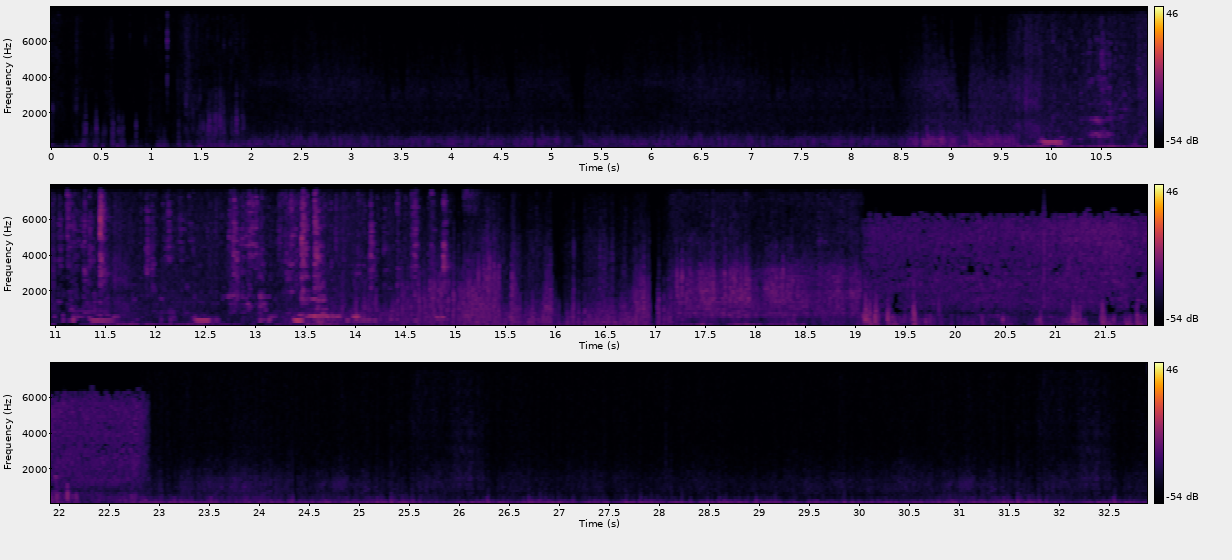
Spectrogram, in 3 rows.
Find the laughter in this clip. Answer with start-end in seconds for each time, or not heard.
not heard.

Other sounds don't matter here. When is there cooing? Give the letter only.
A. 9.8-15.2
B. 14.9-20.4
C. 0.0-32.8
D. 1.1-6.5
A.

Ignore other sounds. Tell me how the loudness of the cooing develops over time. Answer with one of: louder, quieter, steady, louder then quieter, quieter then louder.
louder then quieter.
